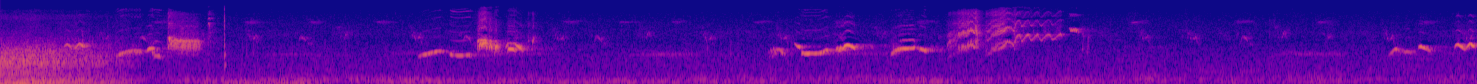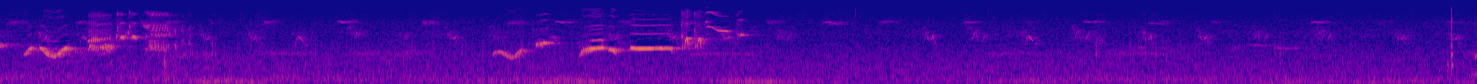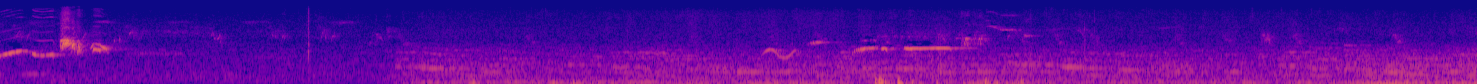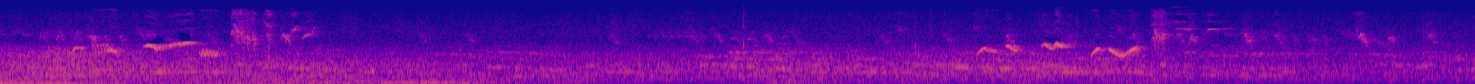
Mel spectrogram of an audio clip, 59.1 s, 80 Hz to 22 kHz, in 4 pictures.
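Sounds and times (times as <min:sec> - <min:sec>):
blackbird singing: 0:35.6 - 0:43.6, 0:44.3 - 0:49.2, 0:54.0 - 0:58.3.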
